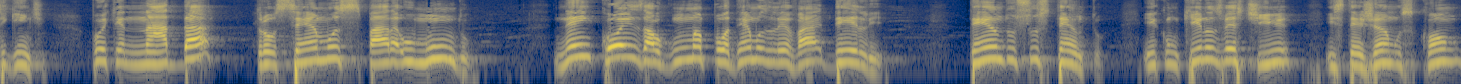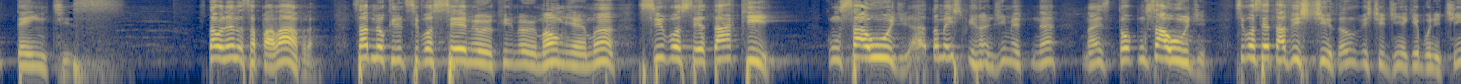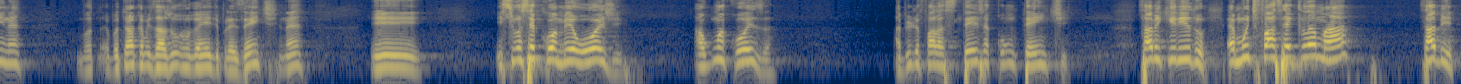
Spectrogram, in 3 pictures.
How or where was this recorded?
large echoing room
